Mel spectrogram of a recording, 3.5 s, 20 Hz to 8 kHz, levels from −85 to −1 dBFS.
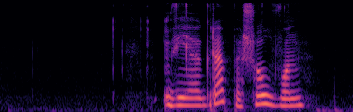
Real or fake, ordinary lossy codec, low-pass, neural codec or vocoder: real; none; 7.2 kHz; none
